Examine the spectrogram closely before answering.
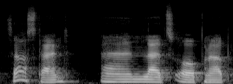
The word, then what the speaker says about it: Zustand: By the way, I know its pronunciation is different. It's a German word, but I'm gonna say Zustand.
